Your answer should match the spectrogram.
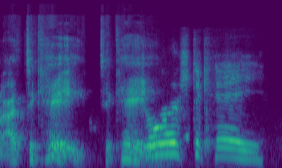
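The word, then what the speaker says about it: Takei: sulu um mr george to key i keep on i take a take george decay it's okay i always got married i always got to make sure to pronounce the eei at the end um again representation absolutely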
